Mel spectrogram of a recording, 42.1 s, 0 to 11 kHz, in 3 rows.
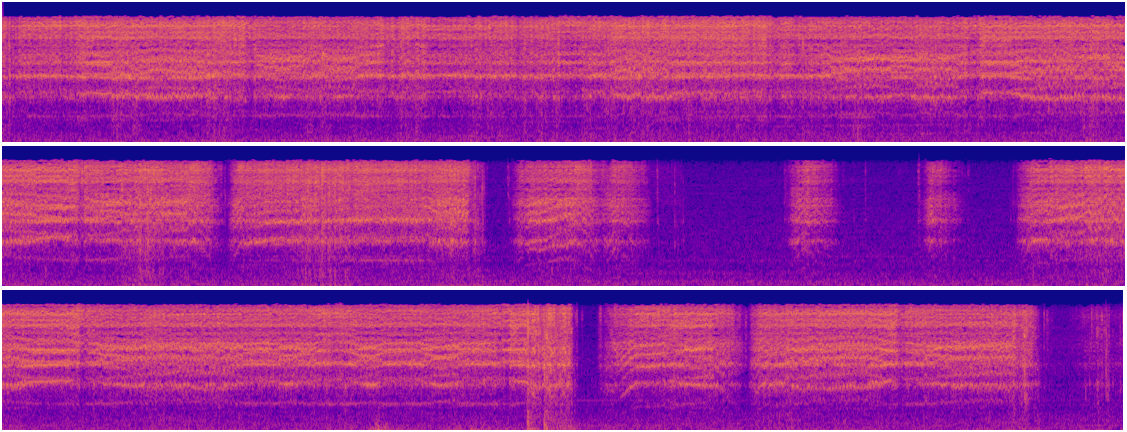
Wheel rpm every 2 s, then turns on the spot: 160, 160, 160, 160, 160, 160, 160, 160, 110, 150, 70, 10, 10, 70, 160, 160, 160, 120, 110, 150, 80.
40-42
